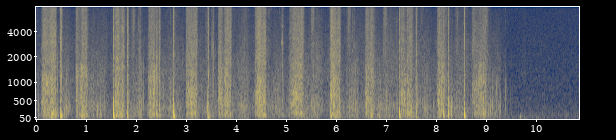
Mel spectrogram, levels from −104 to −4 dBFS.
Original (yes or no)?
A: no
